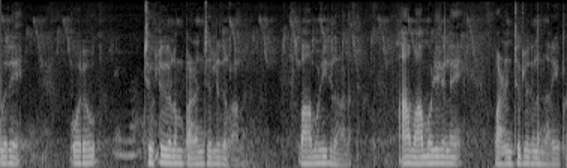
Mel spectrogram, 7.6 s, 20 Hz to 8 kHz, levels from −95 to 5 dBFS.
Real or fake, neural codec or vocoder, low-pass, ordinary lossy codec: fake; codec, 16 kHz, 8 kbps, FunCodec, trained on LibriTTS, 25 frames a second; none; none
